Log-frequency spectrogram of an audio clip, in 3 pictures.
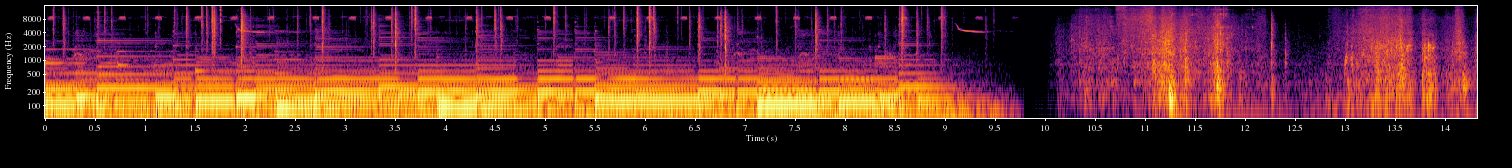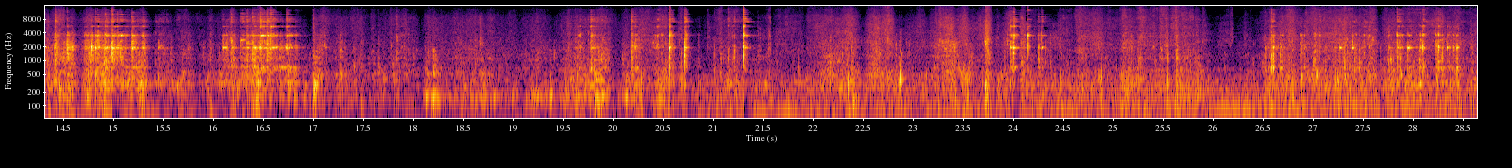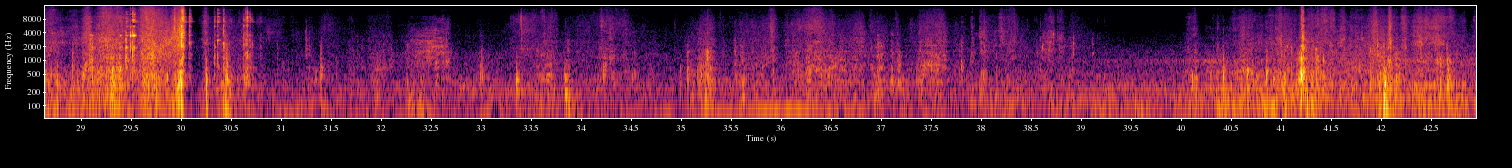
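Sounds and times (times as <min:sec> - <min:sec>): metal items clinking: 0:14.1 - 0:17.9, 0:19.4 - 0:21.6, 0:23.2 - 0:30.9.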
